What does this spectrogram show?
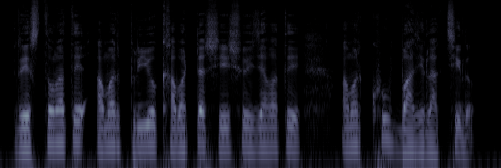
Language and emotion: Bengali, sad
